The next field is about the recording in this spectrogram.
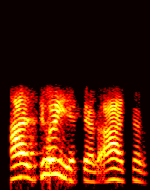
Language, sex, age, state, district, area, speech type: Gujarati, female, 30-45, Gujarat, Rajkot, urban, conversation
